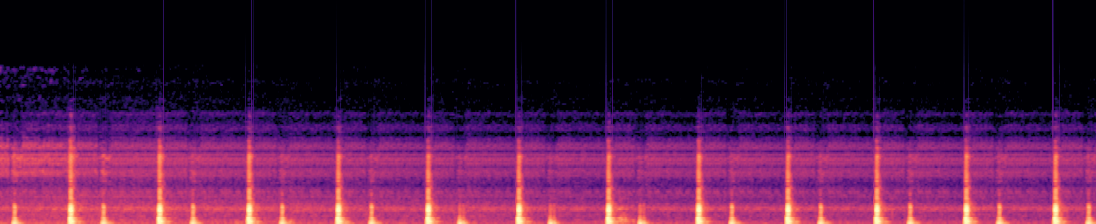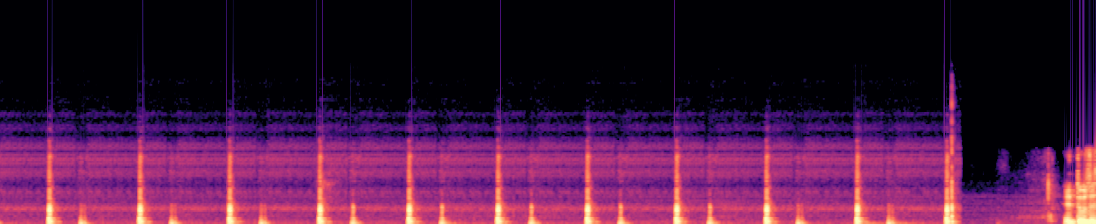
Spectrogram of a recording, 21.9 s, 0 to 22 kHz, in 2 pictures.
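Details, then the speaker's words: Teaching audio of physiological splitting of S2: regular heart sounds near 70 a minute, with the second sound heard as two components at times and single at others, varying with the patient's breathing. "unos logran escuchar que hay momentos donde el s2 suena como dos componentes y en otros momentos donde el sello suena como un único componente"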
